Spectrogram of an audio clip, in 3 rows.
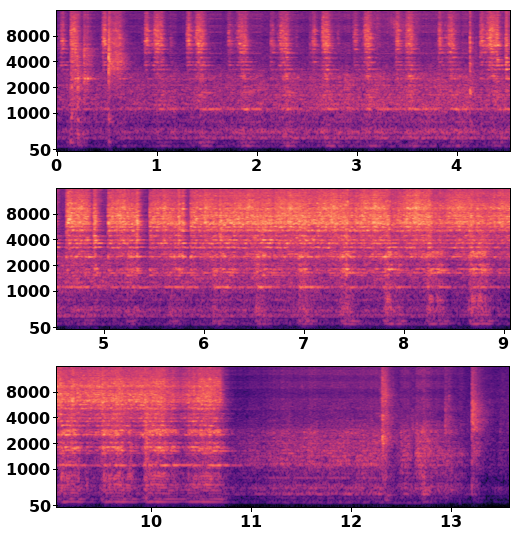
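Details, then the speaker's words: Lathe turning a cast iron clam-pump impeller OD, about 20 thousandths per pass: rattling chatter about two hits a second with ringing tone; setup not rigid enough, needs stouter setup. "And you can hear the vibration, and I just need to set this up a little stouter. Seems like if you feed it fast, you get a above the amount of chatter."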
